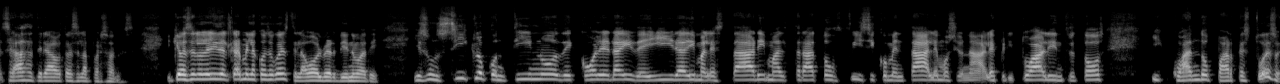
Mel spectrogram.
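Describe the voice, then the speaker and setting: A man's voice: sits high, vocal fry, a bit bright, dry recording, studio quality. A man giving a spiritual talk to an audience, asking rhetorical questions and repeating himself for emphasis. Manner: repetitive, full of rhetorical questions; earnest, with sudden emphatic swings. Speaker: spiritual teacher.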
